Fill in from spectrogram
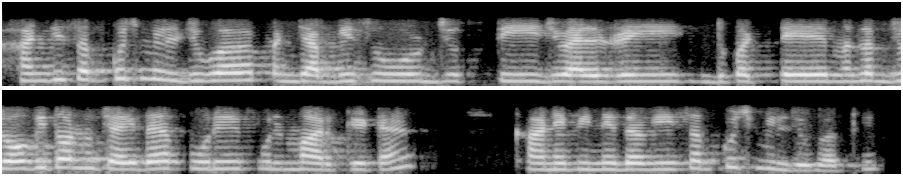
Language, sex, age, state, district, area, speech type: Punjabi, female, 30-45, Punjab, Mohali, urban, conversation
